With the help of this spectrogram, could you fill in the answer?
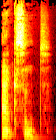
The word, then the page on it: accent: British English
